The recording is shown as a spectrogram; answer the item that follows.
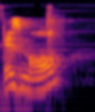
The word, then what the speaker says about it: Pepto-Bismol: Pepto-Bismol? Is that what you just said? – Is it Bismol? – Yeah. – I've been saying it wrong my whole life.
